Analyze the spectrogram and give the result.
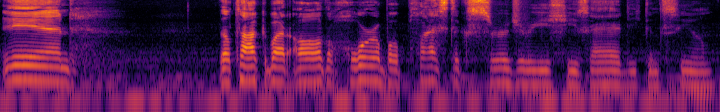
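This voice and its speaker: A man's voice: a little high, level tone, takes it slowly, fairly bright tone, a little hiss or hum. A man hosting an informal video commentary, insistently pointing things out to his viewers. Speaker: video host. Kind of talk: informal conspiracy commentary over pictures.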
